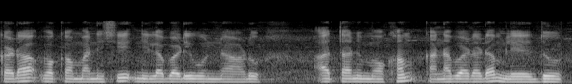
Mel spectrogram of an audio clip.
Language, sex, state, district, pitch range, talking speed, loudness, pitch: Telugu, male, Telangana, Hyderabad, 125-135 Hz, 95 wpm, -18 LUFS, 130 Hz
